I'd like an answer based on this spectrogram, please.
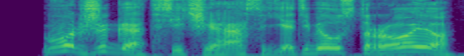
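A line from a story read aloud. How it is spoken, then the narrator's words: Panicked shrill squeal. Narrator (Russian): Завизжал мужичонка, панически мечась по пещере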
